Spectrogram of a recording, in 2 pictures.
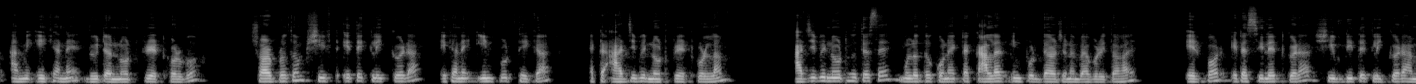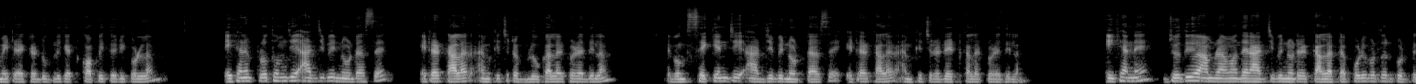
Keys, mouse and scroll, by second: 2.9 shift+a, 3.0 shift+a, 8.3 g, 10.0-11.0 scroll down 2, 10.8 middle click, 13.0 shift+d, 13.0 shift+d, 15.5 click, 20.2-20.7 scroll down 2, 21.3 scroll down 2, 24.7-25.1 scroll down 2.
